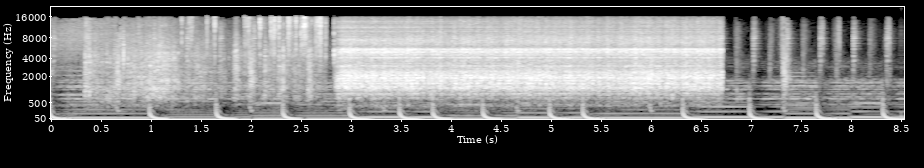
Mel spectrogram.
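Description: Moccamaster KM5 coffee grinder with 50 mm flat steel burrs grinding coffee beans; the grinding starts about three seconds in and stops suddenly about four seconds later. Background music with a steady beat plays throughout.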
